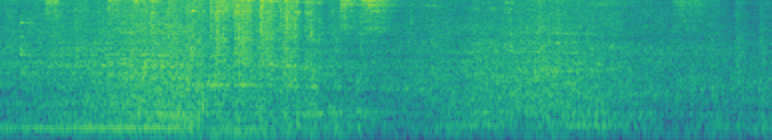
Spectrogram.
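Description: Train passing close by on the rails, loudest about a second or two in and then easing off. A steady low hum stops about a second and a half in, while the cars rattle along the track.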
